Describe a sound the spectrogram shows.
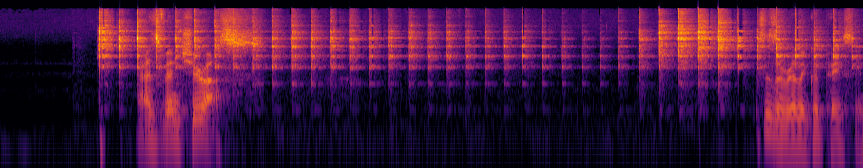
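Drumsticks tap in a quick, steady rhythm.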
